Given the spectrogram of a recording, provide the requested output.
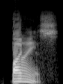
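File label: "bias", American English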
